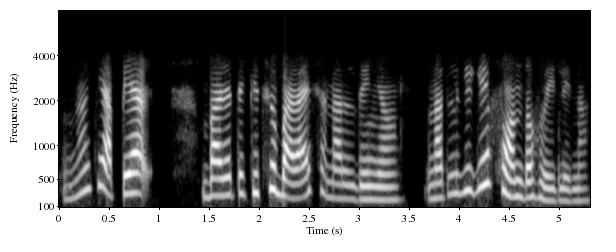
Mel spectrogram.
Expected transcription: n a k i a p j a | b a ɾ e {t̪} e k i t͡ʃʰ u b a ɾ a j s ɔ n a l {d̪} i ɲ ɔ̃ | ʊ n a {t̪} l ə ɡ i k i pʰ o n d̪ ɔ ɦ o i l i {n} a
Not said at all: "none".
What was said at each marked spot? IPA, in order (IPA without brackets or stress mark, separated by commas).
t̪, d̪, t̪, n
